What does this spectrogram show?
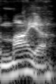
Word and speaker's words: Maya: quite uh or the the maya people say it correctly maya not mayan but maya and that live in the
